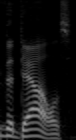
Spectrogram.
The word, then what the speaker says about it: The Dalles: Yeah, it's actually technically the Dalles. – The Dalles. How'd I do? – Yeah, there you go.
